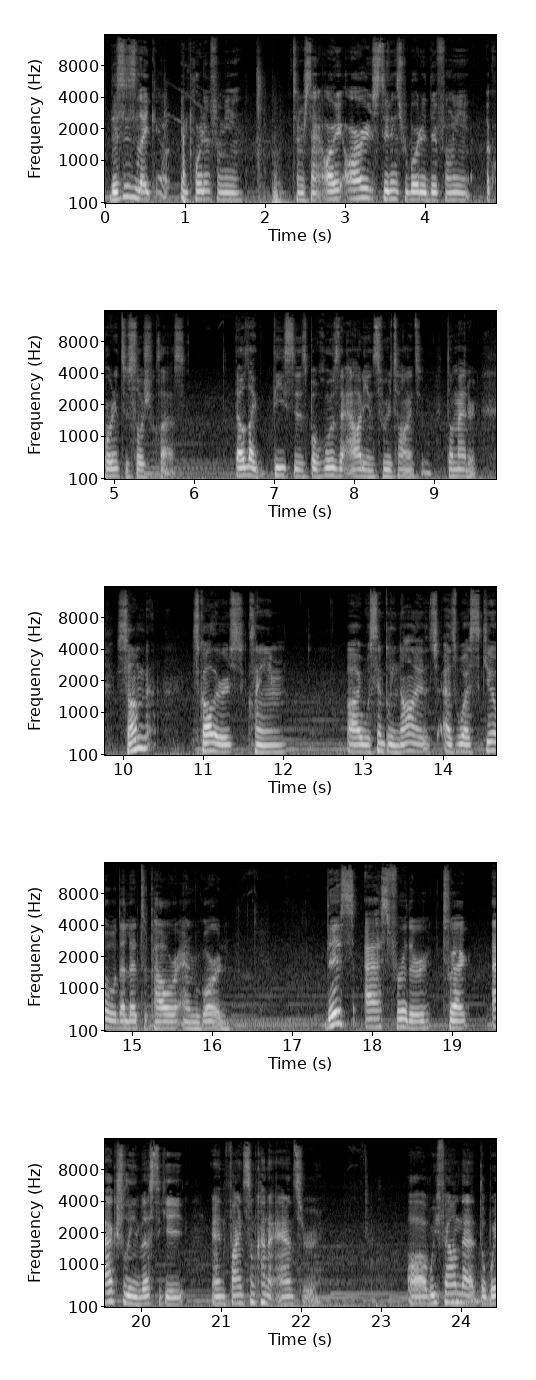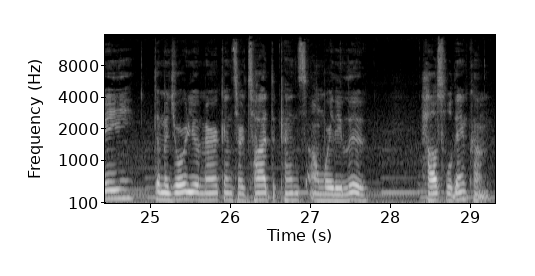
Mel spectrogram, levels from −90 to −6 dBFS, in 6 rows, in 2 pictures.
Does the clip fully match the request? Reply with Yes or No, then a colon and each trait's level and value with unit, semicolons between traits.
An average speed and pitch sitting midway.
Yes: average, 165 wpm; medium, 155 Hz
